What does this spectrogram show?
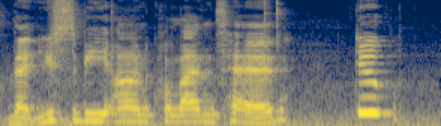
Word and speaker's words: Quilladin: When Chespin evolves into this cool dude named Quilladin, or Quilladin, if you want to mispronounce it.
